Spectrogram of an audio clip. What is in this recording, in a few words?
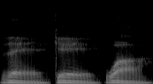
"rekewa", concat syllables; Affixing experiment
